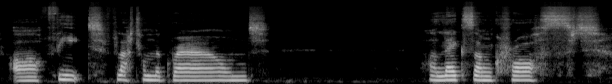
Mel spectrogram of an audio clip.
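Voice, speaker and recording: Slow, mellow woman guiding a meditation. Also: medium pitch. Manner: gentle, unhurried, instructional with frequent pauses. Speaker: meditation coach. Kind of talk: guided meditation.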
